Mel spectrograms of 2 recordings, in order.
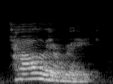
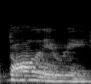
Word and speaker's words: tolerate: Tolerate. Observe que eu não estou falando tolerate, eu estou fazendo tolerate. Tá? Esse A. E aqui está falando por energia. Essa aqui é a sílaba tônica.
